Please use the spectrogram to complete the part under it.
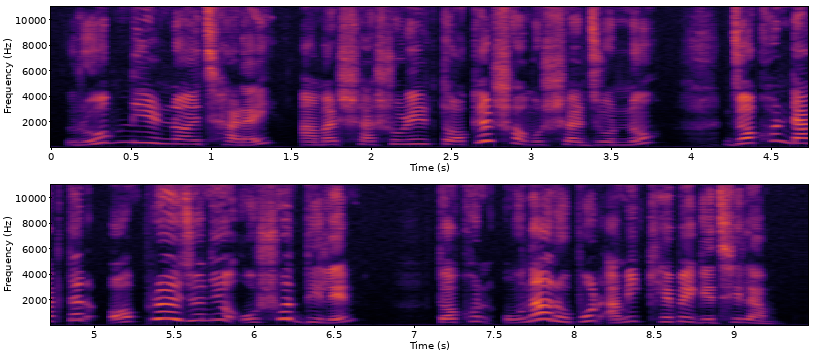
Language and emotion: Bengali, angry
